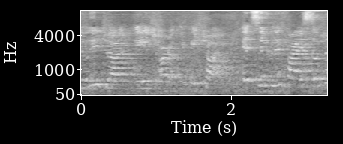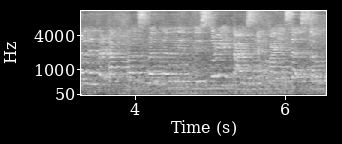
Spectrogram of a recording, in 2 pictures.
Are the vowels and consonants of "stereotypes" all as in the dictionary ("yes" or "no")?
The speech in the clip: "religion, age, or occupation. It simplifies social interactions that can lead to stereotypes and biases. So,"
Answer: no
